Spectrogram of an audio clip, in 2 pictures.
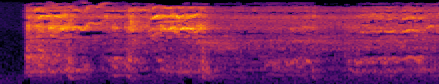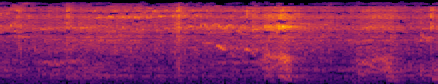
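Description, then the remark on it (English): Langur monkeys squeak and squeal in a shrill, overlapping chorus, with a loud burst in the first second before settling into a steady, busy stream of high-pitched calls. “And so here is what I would call more some of their squeaks and squeals.”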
